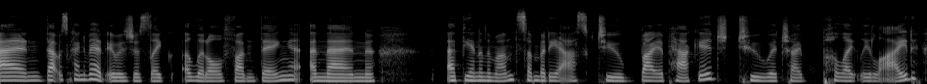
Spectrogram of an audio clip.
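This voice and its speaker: A woman with an American accent at a fairly low pitch and a moderate pace, on a very clean recording with a silent background and a dry, close sound with no echo. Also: fairly even intonation. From US Midwest, Michigan. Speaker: yoga studio founder and CEO. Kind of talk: onstage interview. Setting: stage with live audience.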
